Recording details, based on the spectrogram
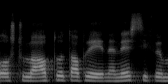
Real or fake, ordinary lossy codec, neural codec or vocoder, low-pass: fake; none; codec, 24 kHz, 0.9 kbps, WavTokenizer, large speech release; none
